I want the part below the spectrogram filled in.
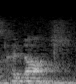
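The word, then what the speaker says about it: kadosh (קדוש): And in the Hebrew word, friends, that word sanctify is pronounced kadosh.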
